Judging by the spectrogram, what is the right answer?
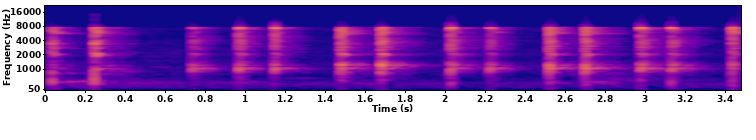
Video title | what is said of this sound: Tematik Kelas 4 Sifat-sifat Bunyi | Nah, saya bawa gelas. Ini juga bisa menghasilkan bunyi.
